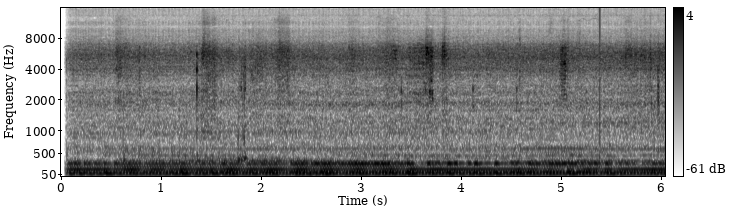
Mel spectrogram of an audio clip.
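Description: Car engine idling steadily, a low even hum, with a few faint light clicks over it.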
